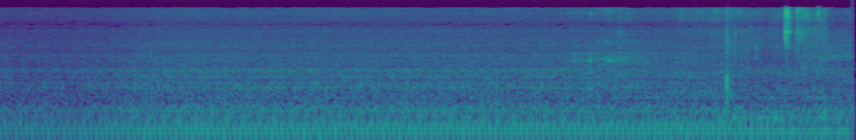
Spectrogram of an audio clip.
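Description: Semi truck's diesel engine idling, a steady low rumble heard inside the cab, growing a little louder over the first two seconds. A couple of faint clicks near the end.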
